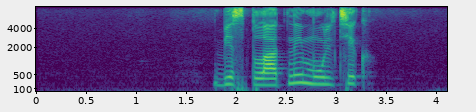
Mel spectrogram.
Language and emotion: Russian, neutral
